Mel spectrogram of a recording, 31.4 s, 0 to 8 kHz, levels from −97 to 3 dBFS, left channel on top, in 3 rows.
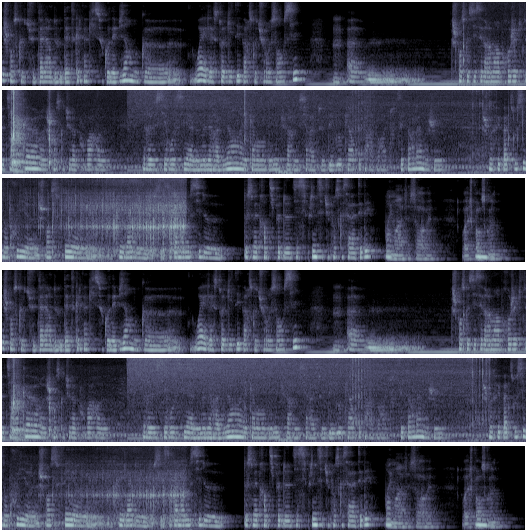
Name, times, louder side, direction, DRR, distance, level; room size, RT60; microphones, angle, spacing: voice 1, 0.0-5.9 6.9-8.4 9.0-13.0 13.3-25.4 25.8-28.8 30.4-30.8, equal, ahead, 3 dB, 0.5 m, -35 dB
sound 1, 5.4-11.4, right 1 dB, 65° right, 1.2 m, -50 dB
sound 2, 9.1-24.7, left 7 dB, 70° left, 0.6 m, -42 dB
Tools, 10.6-25.0, right 6 dB, 40° right, 0.8 m, -46 dB
voice 2, 28.6-29.6 30.2-30.8, left 1 dB, 20° left, 5 dB, 1.2 m, -42 dB
16.0 x 10.5 x 2.6 m, 0.65 s
head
